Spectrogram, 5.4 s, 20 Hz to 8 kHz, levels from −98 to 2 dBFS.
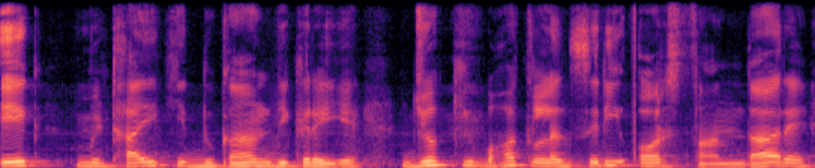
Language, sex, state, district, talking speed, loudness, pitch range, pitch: Hindi, male, Jharkhand, Deoghar, 155 wpm, -20 LUFS, 145-170 Hz, 155 Hz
